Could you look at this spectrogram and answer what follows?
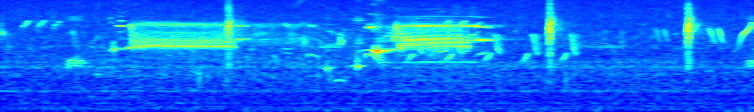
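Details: Sora rail calling at a local wetland conservation area marsh: two sustained nasal, buzzy tones, each opening with a short rising sweep, with a few sharp clicks between them.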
